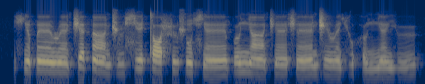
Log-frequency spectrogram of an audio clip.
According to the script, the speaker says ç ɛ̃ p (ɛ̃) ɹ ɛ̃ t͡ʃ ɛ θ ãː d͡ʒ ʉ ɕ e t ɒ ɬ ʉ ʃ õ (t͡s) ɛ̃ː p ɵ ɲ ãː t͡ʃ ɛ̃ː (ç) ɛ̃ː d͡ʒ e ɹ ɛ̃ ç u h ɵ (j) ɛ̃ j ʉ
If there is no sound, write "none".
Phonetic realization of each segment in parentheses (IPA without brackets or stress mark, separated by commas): ɛ̃ː, ɕ, ʃ, ɲ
